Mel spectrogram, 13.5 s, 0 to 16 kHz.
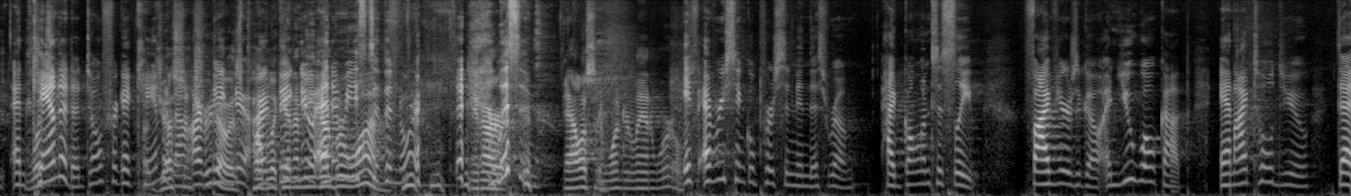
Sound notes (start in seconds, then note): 3.2 laughing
